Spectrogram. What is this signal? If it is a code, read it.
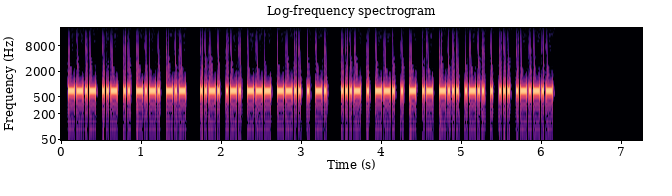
Morse code, heard as a keyed tone, about 46 wpm, 700 Hz. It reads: QUICK FROZEN VEGETABLES.
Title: Pangram Challenge v2 - 45wpm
